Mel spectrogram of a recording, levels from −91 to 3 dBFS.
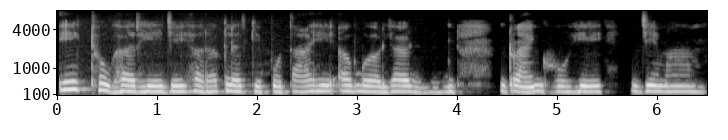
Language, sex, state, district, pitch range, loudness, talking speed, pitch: Chhattisgarhi, female, Chhattisgarh, Raigarh, 185-200 Hz, -14 LUFS, 175 wpm, 195 Hz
